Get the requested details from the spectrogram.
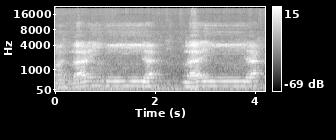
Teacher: Masukkan suara huruf nun pada huruf ya. Ngelebur enggak kedengeran nunnya mah laya. Maka disebut cara baca idgham yang tam. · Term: Idgham yang sempurna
